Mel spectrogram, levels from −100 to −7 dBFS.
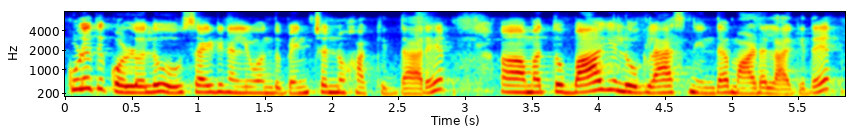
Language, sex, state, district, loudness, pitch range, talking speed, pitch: Kannada, female, Karnataka, Bangalore, -17 LUFS, 210-250 Hz, 125 wpm, 225 Hz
